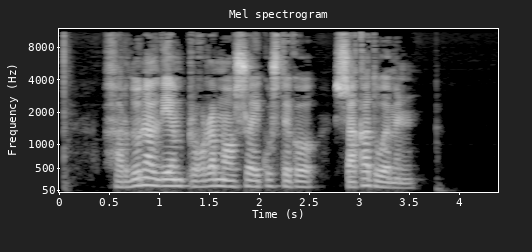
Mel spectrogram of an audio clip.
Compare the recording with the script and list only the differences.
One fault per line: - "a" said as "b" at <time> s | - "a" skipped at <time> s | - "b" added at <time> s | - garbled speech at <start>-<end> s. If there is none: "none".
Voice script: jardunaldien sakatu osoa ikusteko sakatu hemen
- "sakatu" said as "programa" at 1.4 s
